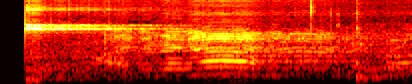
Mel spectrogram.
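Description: A football being kicked on an outdoor pitch, with a spectator's shout about a second in. A sharp, loud knock right at the start is the loudest sound, and a low thud near the end.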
